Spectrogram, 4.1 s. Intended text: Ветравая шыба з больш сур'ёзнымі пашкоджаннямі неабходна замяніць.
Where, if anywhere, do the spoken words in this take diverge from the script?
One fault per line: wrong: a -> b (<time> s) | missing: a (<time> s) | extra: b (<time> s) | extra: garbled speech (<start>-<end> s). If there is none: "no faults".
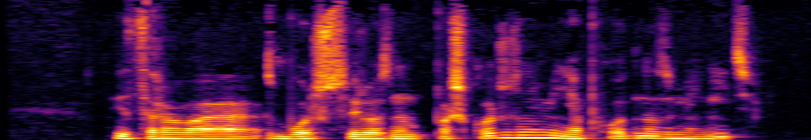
missing: шыба (1.2 s)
